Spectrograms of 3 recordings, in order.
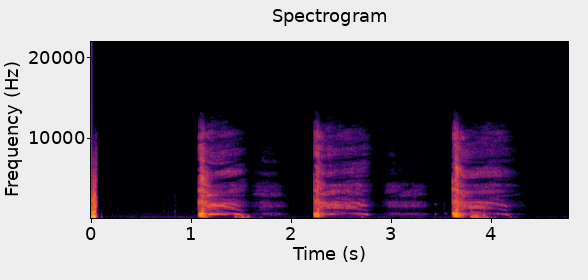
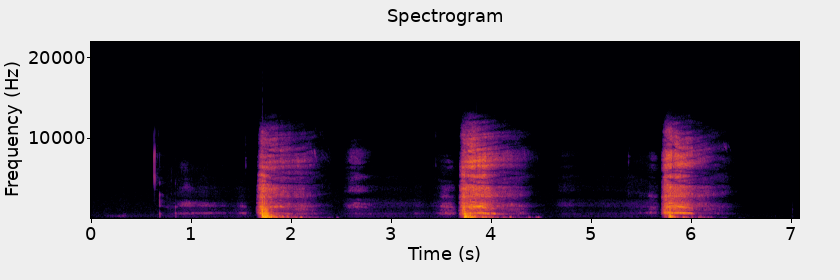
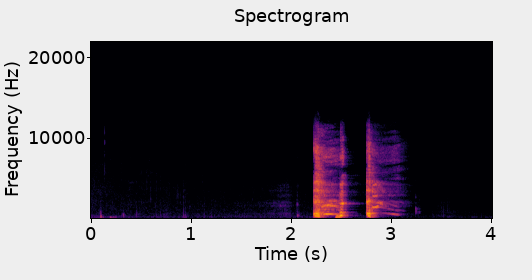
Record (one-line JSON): {"three_cough_length": "4.8 s", "three_cough_amplitude": 32768, "three_cough_signal_mean_std_ratio": 0.27, "exhalation_length": "7.1 s", "exhalation_amplitude": 28602, "exhalation_signal_mean_std_ratio": 0.27, "cough_length": "4.0 s", "cough_amplitude": 20150, "cough_signal_mean_std_ratio": 0.24, "survey_phase": "beta (2021-08-13 to 2022-03-07)", "age": "18-44", "gender": "Female", "wearing_mask": "No", "symptom_cough_any": true, "symptom_runny_or_blocked_nose": true, "symptom_sore_throat": true, "symptom_fatigue": true, "symptom_headache": true, "smoker_status": "Never smoked", "respiratory_condition_asthma": true, "respiratory_condition_other": false, "recruitment_source": "Test and Trace", "submission_delay": "2 days", "covid_test_result": "Positive", "covid_test_method": "RT-qPCR", "covid_ct_value": 25.2, "covid_ct_gene": "ORF1ab gene", "covid_ct_mean": 25.9, "covid_viral_load": "3300 copies/ml", "covid_viral_load_category": "Minimal viral load (< 10K copies/ml)"}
